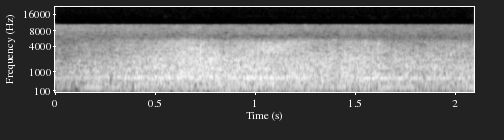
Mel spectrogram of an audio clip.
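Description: A steady rumbling noise with a few faint held tones underneath, starting abruptly just before the song begins.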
